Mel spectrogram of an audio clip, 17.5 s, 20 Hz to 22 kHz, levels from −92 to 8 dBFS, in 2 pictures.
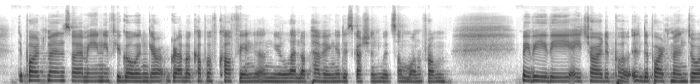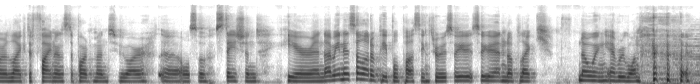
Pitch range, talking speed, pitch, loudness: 170-195 Hz, 205 wpm, 180 Hz, -20 LUFS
